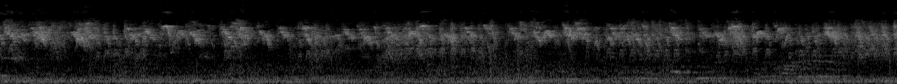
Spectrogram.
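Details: Steady sparrow chorus of many high, rapid chirps blending into a busy twittering wash, rising and falling in loudness throughout, faint low background hum.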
